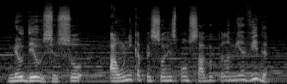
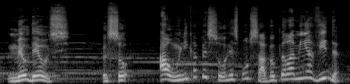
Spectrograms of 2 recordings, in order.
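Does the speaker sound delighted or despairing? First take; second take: despairing; delighted. First: The voice sounds anxious and despairing. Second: The voice sounds amazed and delighted. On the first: Being solely responsible feels overwhelming. "Isso é desesperador" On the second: Being solely responsible feels empowering. "com uma outra intenção. Uau, isso é incrível!"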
